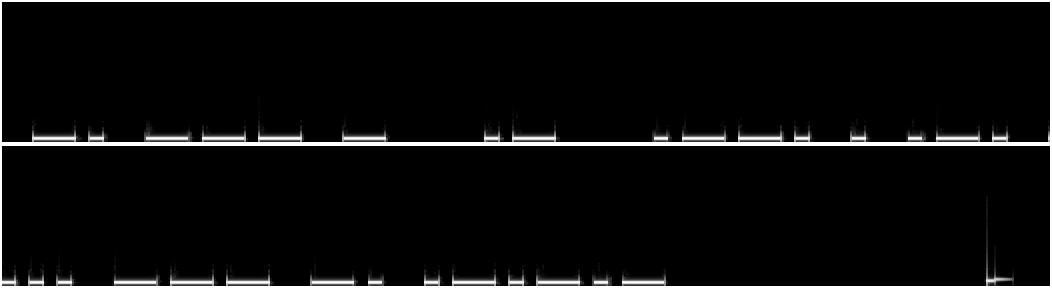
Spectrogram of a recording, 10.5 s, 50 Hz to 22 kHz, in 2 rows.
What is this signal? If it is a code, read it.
Morse code, heard as a keyed tone, about 17 wpm, 700 Hz. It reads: NOT A PERSON.
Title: Sentences from Top 1500 Words 17wpm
